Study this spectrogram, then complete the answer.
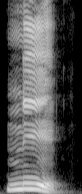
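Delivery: "नी" pulled long with force; long drawn-out ee. Shown as a demonstration. Teacher demonstrating the stretched reading, "नी" firm and long. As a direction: lean on "नी" and stretch the ee. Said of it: "खींच के पढ़ेंगे अपन इसको".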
